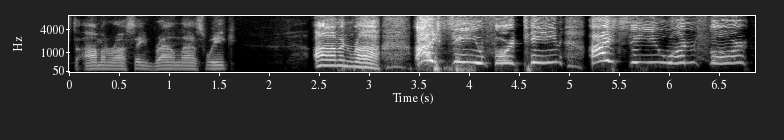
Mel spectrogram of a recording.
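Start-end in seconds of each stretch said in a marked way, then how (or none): 2.5-6.8 much higher, loud radio play-by-play shout; Dan Miller impression. Lions fan doing the radio call of a touchdown, excited shouting. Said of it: "That's my Dan Miller impression".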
